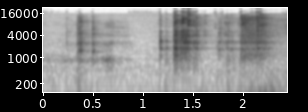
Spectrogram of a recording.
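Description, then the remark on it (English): Steel ice cubes clink and rattle against a glass during a toast, in a few bright, metallic bursts, a short jingle followed by two louder clattering rolls, with no one speaking. “Let's cheers it one more with game. These steel ice cubes.”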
